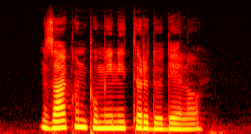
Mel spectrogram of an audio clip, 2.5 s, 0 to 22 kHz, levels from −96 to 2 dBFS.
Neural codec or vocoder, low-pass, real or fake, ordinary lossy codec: vocoder, 44.1 kHz, 128 mel bands every 512 samples, BigVGAN v2; 19.8 kHz; fake; none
